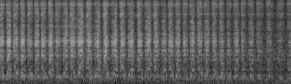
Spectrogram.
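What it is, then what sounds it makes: Pencil hatching on a canvas panel. A brown colored pencil vigorously hatches a tree trunk on a solid canvas panel, making a steady run of quick, dry scratching strokes. The strokes come as about two dozen short, rasping pulses with a bright, papery texture and little low end.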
